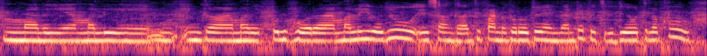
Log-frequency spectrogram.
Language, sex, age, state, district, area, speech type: Telugu, female, 18-30, Andhra Pradesh, N T Rama Rao, urban, spontaneous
